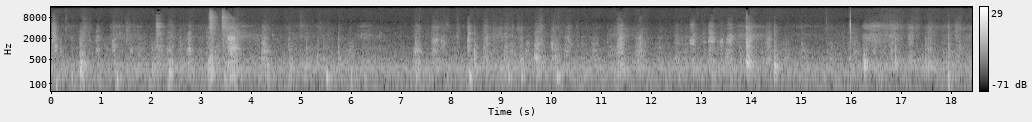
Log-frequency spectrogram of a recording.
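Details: A 14-month-old English Cream Golden Retriever humps a toy elephant and tosses it in the air, breathing in quick, breathy huffs between soft thumps and rustles of play.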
